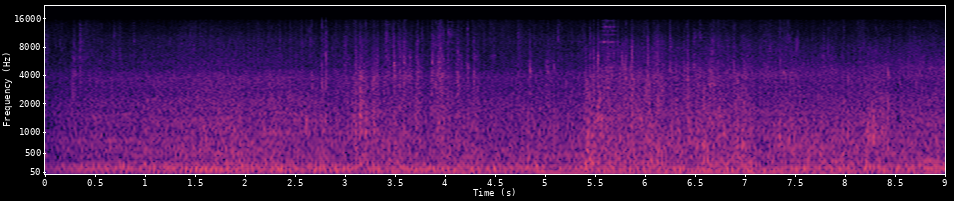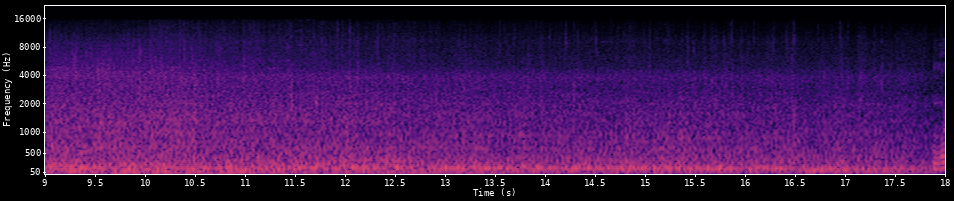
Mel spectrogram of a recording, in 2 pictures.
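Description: Truck-mounted crane's engine running steadily as the truck drives, a constant low hum under road and engine noise that comes up just after the start.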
